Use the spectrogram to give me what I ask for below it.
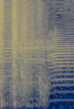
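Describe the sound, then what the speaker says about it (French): A single sheep bleats once in a video game, a short close wavering call heard alone. "Oh oui, des moutons!"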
